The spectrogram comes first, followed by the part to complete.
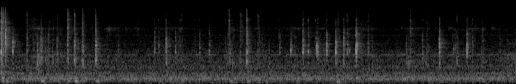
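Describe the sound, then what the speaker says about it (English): Typing on the keyboard of an Apple iMac G3, a rapid, irregular run of close, crisp key clicks with small pauses between bursts, recorded indoors with no talking. "So I guess this is a good opportunity to test our new keyboard."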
